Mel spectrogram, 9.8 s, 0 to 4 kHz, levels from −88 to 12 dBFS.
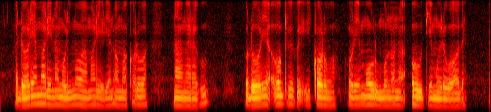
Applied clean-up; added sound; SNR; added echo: none; none; none; none.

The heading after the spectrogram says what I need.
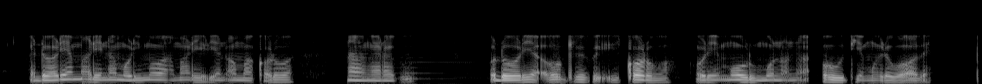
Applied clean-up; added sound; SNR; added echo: neural separator model SepFormer WHAM!.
